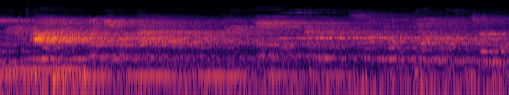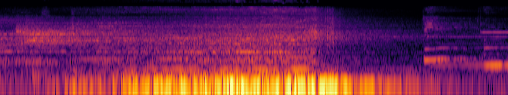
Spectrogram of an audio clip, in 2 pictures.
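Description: Live concert music, an instrumental passage of held chords. A deep bass swell builds from about seven seconds in, is loudest around ten seconds, and then cuts off shortly before the end.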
